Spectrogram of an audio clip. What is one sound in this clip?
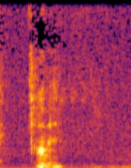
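A man speaks a brief word close to a computer microphone.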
